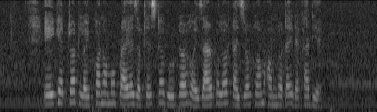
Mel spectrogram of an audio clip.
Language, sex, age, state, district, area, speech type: Assamese, female, 18-30, Assam, Lakhimpur, rural, read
